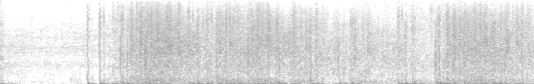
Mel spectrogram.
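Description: Artillery fire in the Civil War strategy game Ultimate General: Civil War comes as a dense, continuous barrage of booming cannon blasts and rumbling detonations. It starts quietly, then swells abruptly into a loud, sustained roar with sharp individual reports.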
